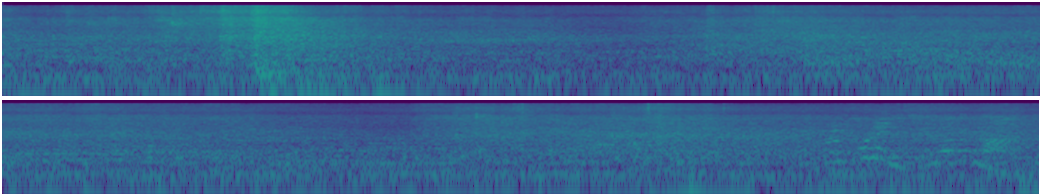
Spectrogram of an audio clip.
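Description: Pool water splashing and sloshing as a beluga whale surges at the pool's edge and pushes water up onto the ledge, with a louder splash about a second in.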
